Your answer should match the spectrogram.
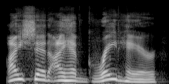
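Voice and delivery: slow, deliberate "great hair"; "great" leaned on to correct a mishearing; stress on GREAT. Retold or imitated. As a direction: spell out "great hair" word by word. Clarifying great versus gray.

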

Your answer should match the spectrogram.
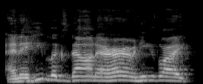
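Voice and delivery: ordinary talk, nothing marked

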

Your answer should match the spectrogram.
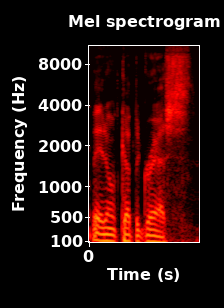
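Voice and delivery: low, clipped-off football coach talk; Jon Gruden. Acted. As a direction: gridiron coach impression. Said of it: "Gruden used to say".

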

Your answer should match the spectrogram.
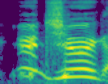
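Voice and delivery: high, whiny fake sobbing; mock crying. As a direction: whine it like a fake crybaby. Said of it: "start busting out crying like".

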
